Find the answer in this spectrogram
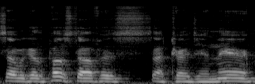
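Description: The man's voice is somewhat breathy. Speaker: vlogger. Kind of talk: casual vlog chat. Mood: wry, amused. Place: home room. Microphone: webcam.

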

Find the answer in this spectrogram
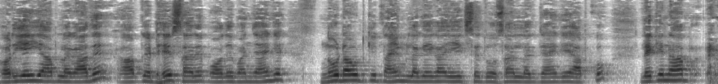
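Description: Against a quiet background, a man with a high pitch talks at a fairly slow pace with ordinary pitch variation. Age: old. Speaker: gardening YouTuber. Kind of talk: tutorial. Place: home room. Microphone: phone near.

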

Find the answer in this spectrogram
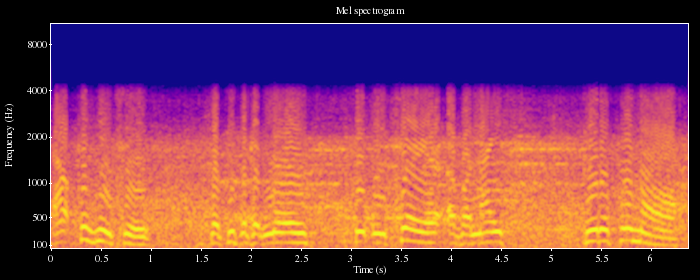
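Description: A man talks fairly slowly through loud background noise. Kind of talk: casual walking tour commentary. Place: shop. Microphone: phone near.

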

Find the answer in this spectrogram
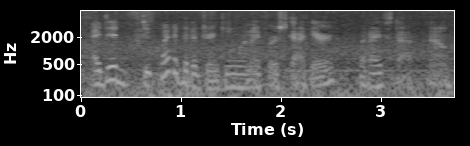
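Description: Loud background noise surrounds the recording, yet the sound is dry with no echo. A man talks over it at a fairly quick pace. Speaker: vlogger. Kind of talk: casual vlog chat. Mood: amused, relaxed. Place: street. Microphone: phone near.

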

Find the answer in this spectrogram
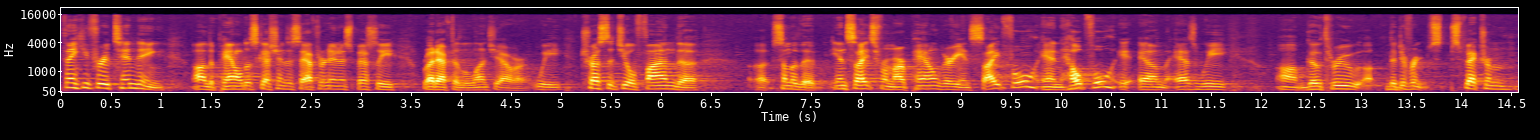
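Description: The man's intonation is lively. His pace is moderate. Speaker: panel moderator. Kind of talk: introductory remarks. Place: stage. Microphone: podium.

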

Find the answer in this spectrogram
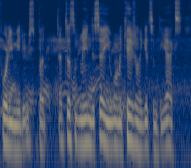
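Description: A man with an American accent speaks at a fairly quick pace with fairly even intonation. Noticeable background noise runs behind him. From Oklahoma. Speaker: amateur radio hobbyist YouTuber; ham radio hobbyist. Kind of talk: casual vlog narration; casual vlog chat. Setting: outdoors in backyard. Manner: relaxed, with fillers. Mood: relaxed, chilling. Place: garden. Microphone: phone near.

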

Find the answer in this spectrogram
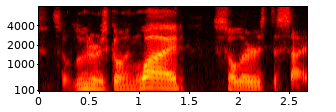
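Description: A man speaks with an American accent in a bright, sharp tone. The sound is dry and close with no echo, on a very clean recording with a silent background. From Philadelphia, US. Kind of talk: interview conversation. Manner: halting, with repeated words.

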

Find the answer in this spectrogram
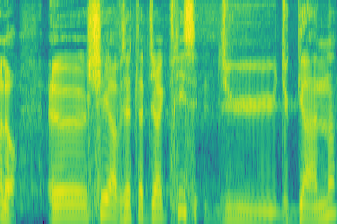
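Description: A man with a fairly high pitch speaks at a fairly slow pace, his slightly mellow tone carrying ordinary pitch variation.

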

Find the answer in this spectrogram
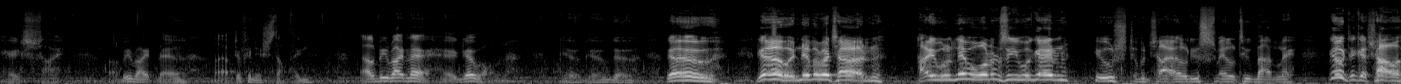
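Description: A man does a put-on character voice at a fairly high pitch with very wide pitch swings. He keeps a moderate pace broken by long, frequent pauses. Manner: rude, dismissive.

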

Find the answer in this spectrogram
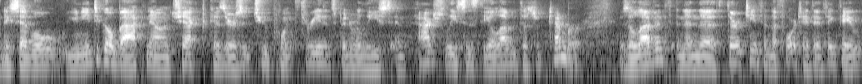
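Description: A man speaks at a fairly quick pace with ordinary pitch variation and a somewhat breathy voice, over audible room echo and light background noise. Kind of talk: tutorial. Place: shop.

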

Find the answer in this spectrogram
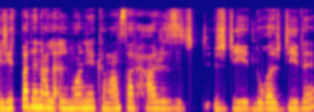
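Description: On a very clean recording with a silent background and a dry, close sound with no echo, a woman speaks at a fairly quick pace. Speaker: photographer and content creator. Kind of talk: interview.

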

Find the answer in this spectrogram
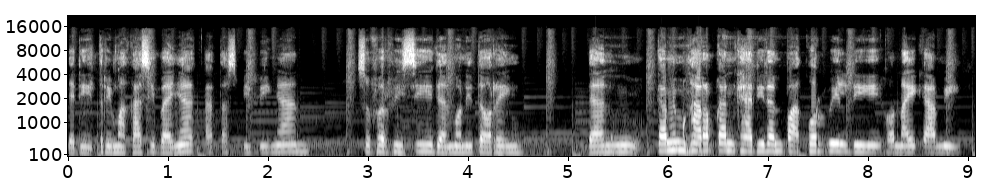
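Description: A woman speaks at a moderate pace with a fairly low pitch and monotone, flat intonation. Faint music plays behind the dry sound, which has no echo. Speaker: provincial election commission chair. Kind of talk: formal meeting speech. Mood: warm, partly joking. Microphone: podium.

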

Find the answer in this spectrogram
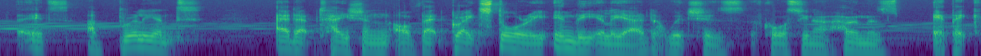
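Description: Faint music plays in the background as a man talks at a fairly low pitch. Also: fairly slow pace. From New Zealand. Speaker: actor. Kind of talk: interview answer. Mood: enthusiastic, expressive. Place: studio. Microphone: lapel.

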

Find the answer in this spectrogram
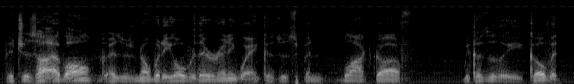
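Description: Racing at a very fast pace, a man with a very deep, low pitch and vocal fry keeps his intonation fairly even. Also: dry sound with no echo. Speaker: baseball play-by-play announcer. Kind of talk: live sports commentary, play-by-play. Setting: outdoors at ballfield. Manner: chatty, with asides and trivia between pitches. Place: stadium.

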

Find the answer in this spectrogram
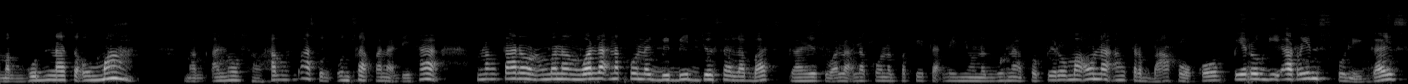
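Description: A woman's normal speaking voice at medium pitch and a moderate pace, with lively intonation, on a very clean recording with a silent background. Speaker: vlogger. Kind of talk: casual vlog talk to viewers. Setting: indoors at home.

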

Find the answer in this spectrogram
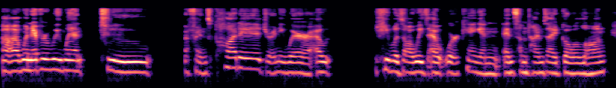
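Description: With a Canadian accent, a woman speaks in an unremarkable speaking voice at a fairly low pitch, keeping her intonation fairly even at a moderate pace against a quiet background. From Canada. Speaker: museum curator and historian; guest lecturer. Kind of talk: presentation. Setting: video call. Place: home room. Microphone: webcam.

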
